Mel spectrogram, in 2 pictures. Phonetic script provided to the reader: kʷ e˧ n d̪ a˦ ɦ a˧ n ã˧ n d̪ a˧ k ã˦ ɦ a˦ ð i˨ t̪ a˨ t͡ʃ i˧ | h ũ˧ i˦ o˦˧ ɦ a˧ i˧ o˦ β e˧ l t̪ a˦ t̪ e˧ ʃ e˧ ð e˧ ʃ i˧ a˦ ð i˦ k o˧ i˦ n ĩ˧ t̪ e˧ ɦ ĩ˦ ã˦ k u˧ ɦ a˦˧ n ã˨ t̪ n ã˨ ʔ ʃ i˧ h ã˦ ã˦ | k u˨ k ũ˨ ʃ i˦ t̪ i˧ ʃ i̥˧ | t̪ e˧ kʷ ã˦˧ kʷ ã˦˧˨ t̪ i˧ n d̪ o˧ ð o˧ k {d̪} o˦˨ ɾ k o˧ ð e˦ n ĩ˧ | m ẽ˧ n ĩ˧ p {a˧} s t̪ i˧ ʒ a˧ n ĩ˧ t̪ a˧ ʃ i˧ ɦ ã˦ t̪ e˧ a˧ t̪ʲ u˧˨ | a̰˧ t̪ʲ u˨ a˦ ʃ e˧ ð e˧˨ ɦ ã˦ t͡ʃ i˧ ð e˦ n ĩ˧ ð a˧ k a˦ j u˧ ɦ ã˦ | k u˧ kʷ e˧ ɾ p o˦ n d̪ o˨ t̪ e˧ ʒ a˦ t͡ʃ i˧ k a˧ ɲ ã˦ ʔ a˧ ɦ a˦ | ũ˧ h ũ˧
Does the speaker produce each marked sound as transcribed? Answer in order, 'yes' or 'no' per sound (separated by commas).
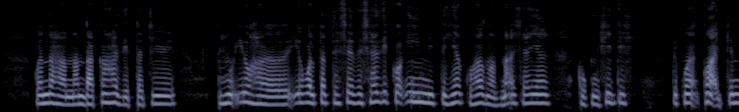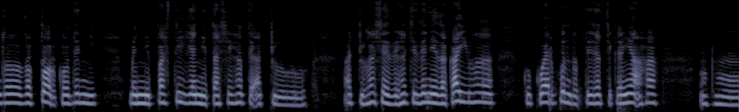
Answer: no, yes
